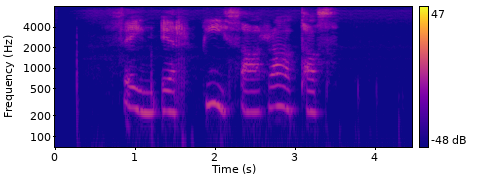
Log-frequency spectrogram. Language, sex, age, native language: Icelandic, female, 8, Icelandic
